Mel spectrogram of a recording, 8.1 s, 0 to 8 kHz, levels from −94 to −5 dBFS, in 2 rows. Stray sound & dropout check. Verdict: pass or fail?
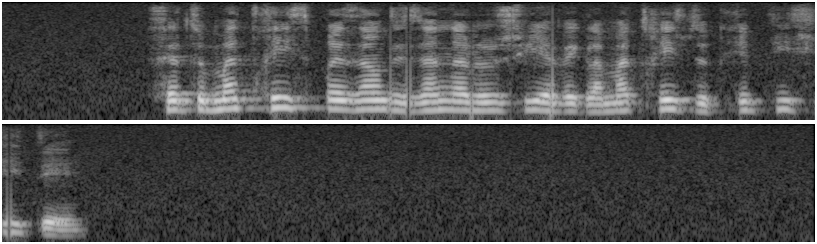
pass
